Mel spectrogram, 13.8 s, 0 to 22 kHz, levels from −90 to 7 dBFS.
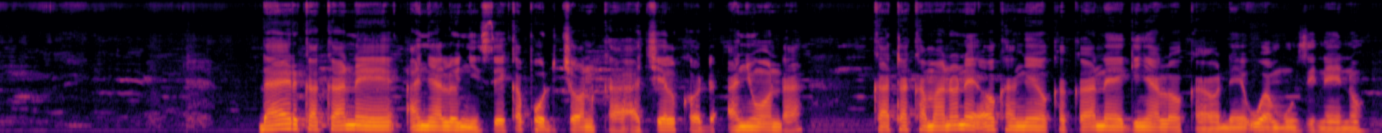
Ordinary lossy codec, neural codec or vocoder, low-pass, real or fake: none; none; 19.8 kHz; real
